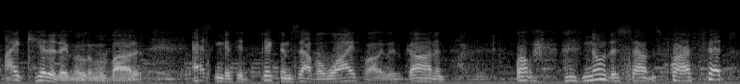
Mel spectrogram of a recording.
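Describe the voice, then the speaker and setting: Music plays clearly under a dulled old radio recording of a frontier saloon woman. Her American voice swings freely in pitch, warm, teasing and confiding. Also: expressive, moderate pace, highs cut off. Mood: confiding, amused. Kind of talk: 1950s radio western acting.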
